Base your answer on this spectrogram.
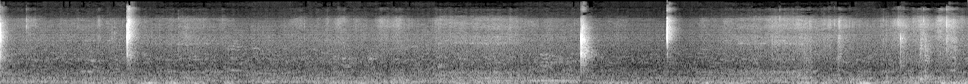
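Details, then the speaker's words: Chiropractic manual therapy session with full spine adjustment; three sharp, brief pops over room noise: joint cracking (cavitation). "다시 깍지기고 엎드려 보세요. 역시 소리가 시원시원하게 나요. 아프죠?"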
